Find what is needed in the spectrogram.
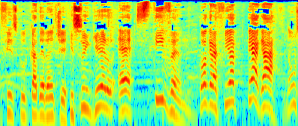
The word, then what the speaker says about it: Stephen: A grafia PH é apenas uma versão antiga do nome escrito com V, Steven. A pronúncia nos dois casos é a mesma, com V.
